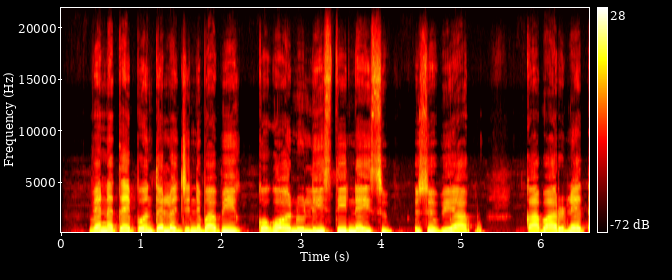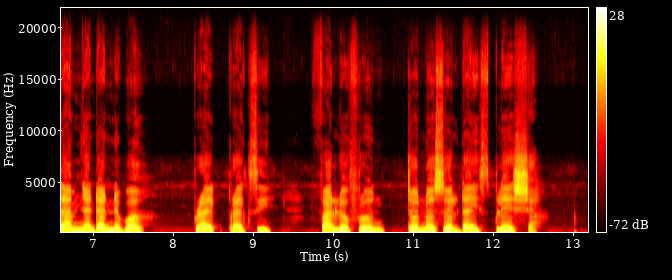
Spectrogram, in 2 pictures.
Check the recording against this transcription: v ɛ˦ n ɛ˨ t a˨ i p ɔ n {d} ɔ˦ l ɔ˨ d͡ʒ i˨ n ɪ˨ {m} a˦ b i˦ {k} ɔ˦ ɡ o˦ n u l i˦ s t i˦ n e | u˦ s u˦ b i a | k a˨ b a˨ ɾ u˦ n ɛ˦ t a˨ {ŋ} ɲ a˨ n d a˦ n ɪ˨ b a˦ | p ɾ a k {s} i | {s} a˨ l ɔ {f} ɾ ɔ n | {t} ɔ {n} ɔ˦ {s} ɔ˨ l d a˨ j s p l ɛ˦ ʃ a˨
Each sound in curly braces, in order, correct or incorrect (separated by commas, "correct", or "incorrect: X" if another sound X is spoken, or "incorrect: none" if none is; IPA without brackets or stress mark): incorrect: t, incorrect: b, correct, incorrect: m, correct, incorrect: f, correct, correct, correct, correct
